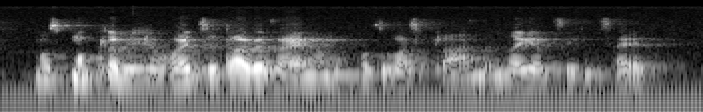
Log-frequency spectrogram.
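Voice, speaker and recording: A man speaks over noticeable background noise. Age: 30s. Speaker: business owner and amateur triathlete. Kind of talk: casual interview. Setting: remote call.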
